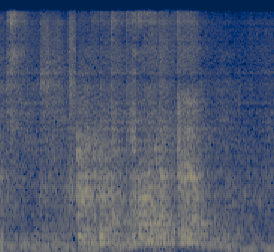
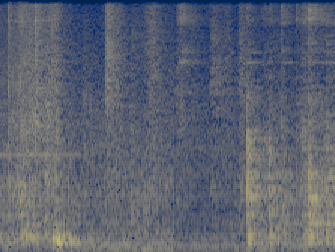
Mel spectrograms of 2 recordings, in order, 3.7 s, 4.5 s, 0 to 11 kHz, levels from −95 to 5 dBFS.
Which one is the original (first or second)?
second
